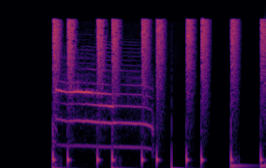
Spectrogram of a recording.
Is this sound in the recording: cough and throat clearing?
no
